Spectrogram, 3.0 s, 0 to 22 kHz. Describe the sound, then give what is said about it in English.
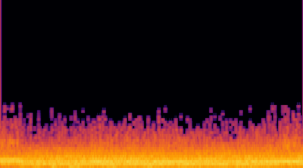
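A big baseball stadium crowd stands and cheers for Cincinnati pitcher Jim Maloney after his 15th strikeout, a called strike three, completes nine no-hit innings: a steady, loud roar that holds without a break, a dense wash of many voices with no single words standing out. “The crowd standing and cheering for Big Jim Maloney, Cincinnati's ace right-hander”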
